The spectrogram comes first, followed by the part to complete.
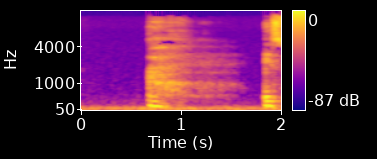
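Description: A woman's audible sigh: a short voiced onset that falls away into a breathy exhale, about two-thirds of a second in and lasting roughly a second. She begins speaking again near the end.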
